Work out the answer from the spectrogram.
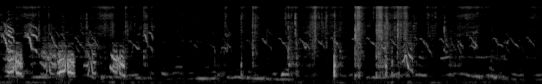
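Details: Pheasant chicks feeding, heard as a busy run of short high peeping chirps that slide downward, coming in quick overlapping bursts, with some clicks and handling noise behind them.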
